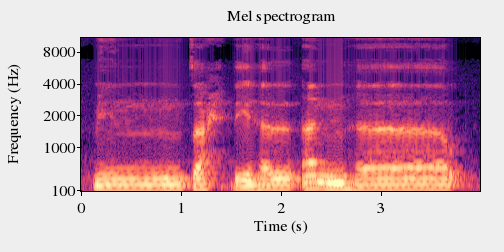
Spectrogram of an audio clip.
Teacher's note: തഹ് ഹ ആണ് തൊണ്ടയുടെ മധ്യത്തിൽ നിന്ന് വരണം.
